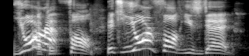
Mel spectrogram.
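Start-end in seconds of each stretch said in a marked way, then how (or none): 0.2-1.2 furious, angry yelling, higher and louder. Voicing Buck, held back from a fight: furious screaming. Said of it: "he's just screaming".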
